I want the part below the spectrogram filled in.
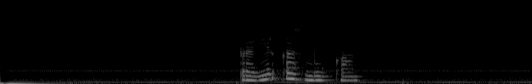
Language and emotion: Russian, neutral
